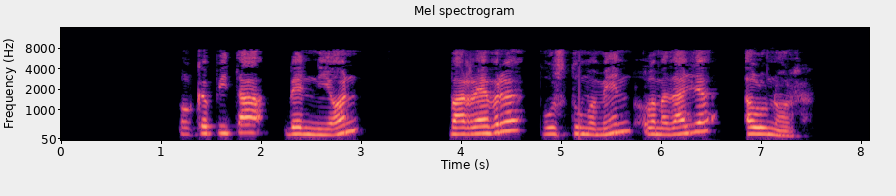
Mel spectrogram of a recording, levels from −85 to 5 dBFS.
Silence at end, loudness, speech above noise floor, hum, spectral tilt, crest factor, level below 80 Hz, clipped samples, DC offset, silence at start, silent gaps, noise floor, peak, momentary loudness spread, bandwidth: 0.65 s; -17 LUFS; over 73 dB; none; -5 dB/octave; 18 dB; -60 dBFS; under 0.1%; under 0.1%; 1.2 s; 2.09-2.21 s, 3.07-3.86 s, 4.67-4.78 s, 6.63-6.83 s; under -90 dBFS; -2 dBFS; 10 LU; 8 kHz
